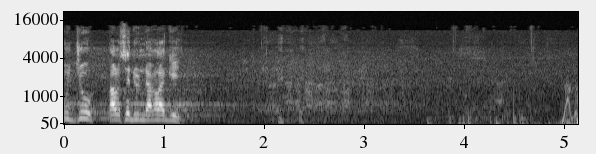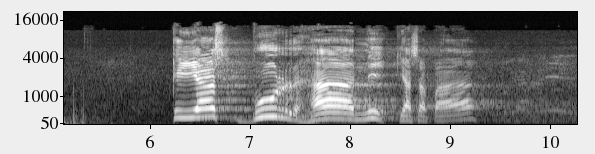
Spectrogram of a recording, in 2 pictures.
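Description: An elderly man speaks with animation through a microphone in an echoing hall.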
